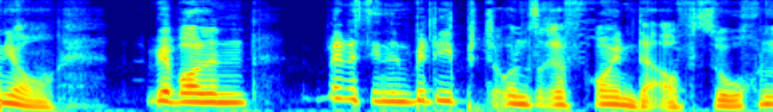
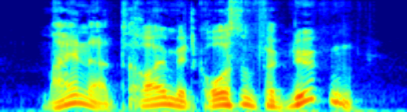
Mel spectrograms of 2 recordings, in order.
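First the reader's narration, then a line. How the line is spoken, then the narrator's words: Plain. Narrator (German): antwortete D'Artagnan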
